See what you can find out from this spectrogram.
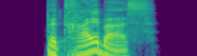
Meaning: genitive singular of Betreiber
- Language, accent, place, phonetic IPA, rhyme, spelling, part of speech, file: German, Germany, Berlin, [bəˈtʁaɪ̯bɐs], -aɪ̯bɐs, Betreibers, noun, De-Betreibers.ogg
